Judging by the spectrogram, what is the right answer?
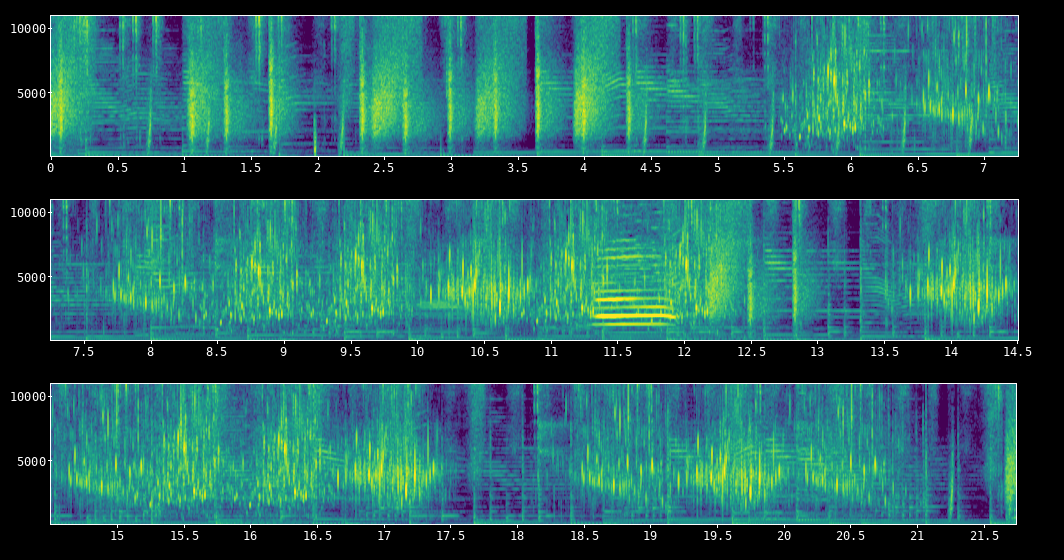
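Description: In Stardew Valley, a watering can splashes crops in a series of short swishing pours, repeated several times over the cheerful farm music.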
